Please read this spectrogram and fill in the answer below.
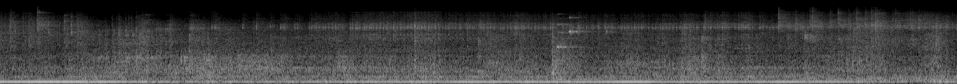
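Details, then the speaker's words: Garage door opener run before lubrication, microphone clipped to the emergency release string; loud droning with rough rattling and clattering, not smooth or quiet, from dry hinges and rollers needing lubrication and maintenance. "So, as far as I'm concerned, that was not the smoothest operation, nor the quietest."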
